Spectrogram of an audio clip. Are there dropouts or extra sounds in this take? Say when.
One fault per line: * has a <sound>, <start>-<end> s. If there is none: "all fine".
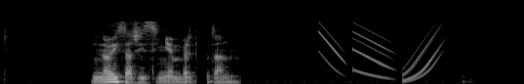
* has a dropout, 2.0-2.1 s
* has a chirp, 3.2-4.5 s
